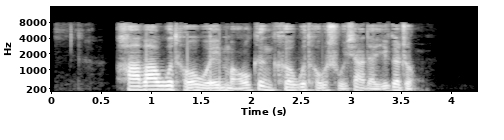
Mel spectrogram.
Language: Chinese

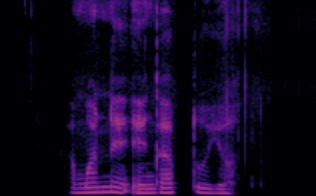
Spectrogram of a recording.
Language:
Kalenjin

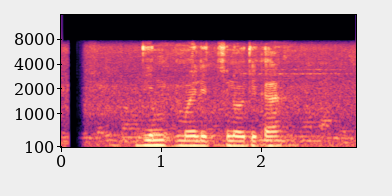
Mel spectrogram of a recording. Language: Nepali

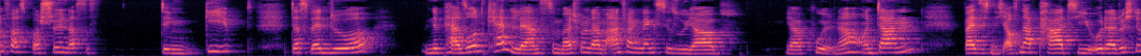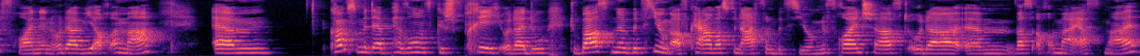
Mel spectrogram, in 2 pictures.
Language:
German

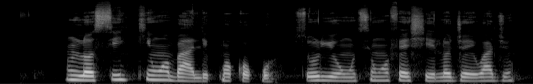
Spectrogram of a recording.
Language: Yoruba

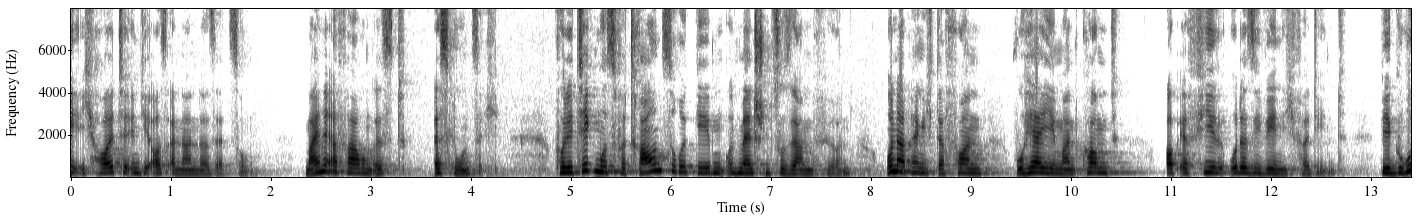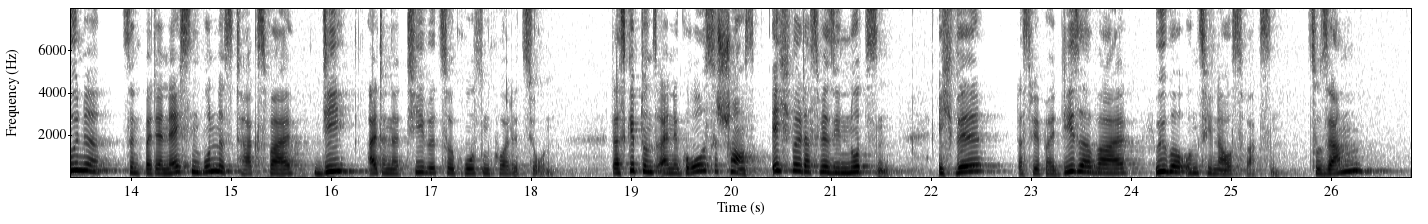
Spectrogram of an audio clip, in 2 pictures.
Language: German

